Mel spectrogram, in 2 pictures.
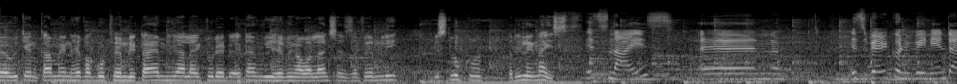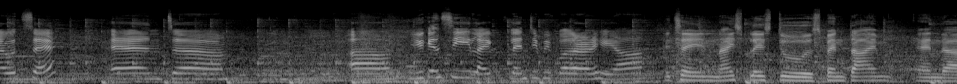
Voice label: VOX POP; Radio Grab 5pm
